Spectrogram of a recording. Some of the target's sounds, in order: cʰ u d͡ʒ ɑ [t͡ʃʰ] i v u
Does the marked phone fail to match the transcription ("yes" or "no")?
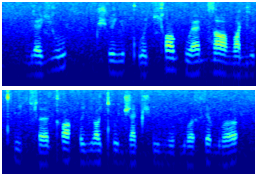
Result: no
